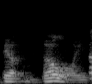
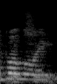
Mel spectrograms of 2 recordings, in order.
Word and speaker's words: Beloit: I don't know how to pronounce it, but I want to say Deloitte. – Well, Beloit. – Oh, Beloit, yes. It's a B. It's, dyslexic, sorry. DB and I picked Lake Forest. You picked Beloit.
